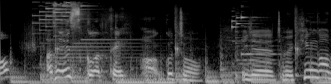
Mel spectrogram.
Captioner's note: expectant sound effect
